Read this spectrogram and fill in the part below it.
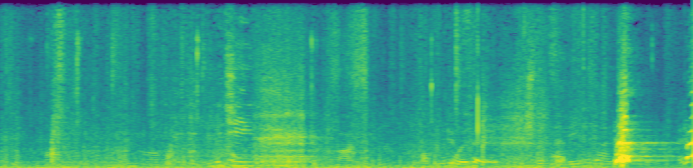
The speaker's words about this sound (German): Wie wäre es, wenn Sie den mal in den Griff nehmen? Warum? Weil er rumbellt. Aber lassen Sie ihn doch bellen.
